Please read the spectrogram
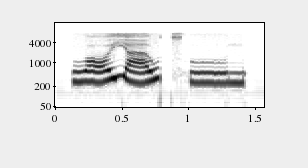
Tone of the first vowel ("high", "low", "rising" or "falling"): rising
